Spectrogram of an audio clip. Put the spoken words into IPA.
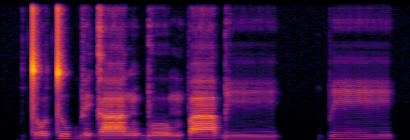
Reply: t o˨ t u˦ b e˨ ɡ aː˦ n ɡ͡b oː˨ m p aː˦ ɓ iː˨ | p iː˨

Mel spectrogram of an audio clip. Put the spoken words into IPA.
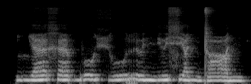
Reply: ʎ æ x æ b o ç u r ʉ nʲ ʉ sʲ ɑ nʲ d ɑ nʲ

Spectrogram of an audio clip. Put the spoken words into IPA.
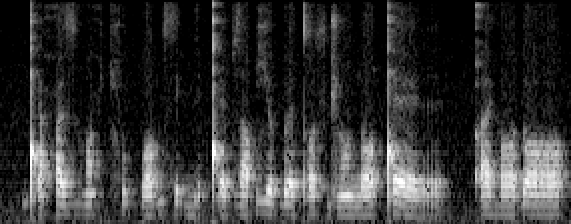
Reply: ǃʼ ɪ ħ ə z ɦ ɔ̃ ħ t͡ɕʰ u ɡ͡b ɔ ɡ s ɪ ɡ͡b ɪ ǃʼ ɛ p z ɑ ʔ ʑ ə˞ ɓ ə tʼ ɔ s ɖ͡ʐ ɔ̃ n ɔ ǃ ɛ r | qʼ ɛ ɦ ɔ ɗ ɔ

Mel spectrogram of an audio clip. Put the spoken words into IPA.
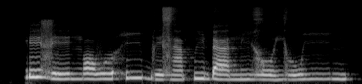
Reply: ɾ e˦ z eː˨ ŋ ɔ˨ β ʊ˨ h iː˦ b e˨ z ã˨ p ĩ˦ ɗ a˨ n ĩ˨ ɣ o˨ j ʊ˨ w iː˦ ŋ

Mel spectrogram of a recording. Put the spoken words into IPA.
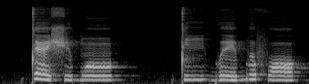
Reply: t ɛ˦˨ ʃ ɨ˨ b ɔ̃˧ | t iː˨ ɡʷ eː˨ b ə˦ f ɔ˧

